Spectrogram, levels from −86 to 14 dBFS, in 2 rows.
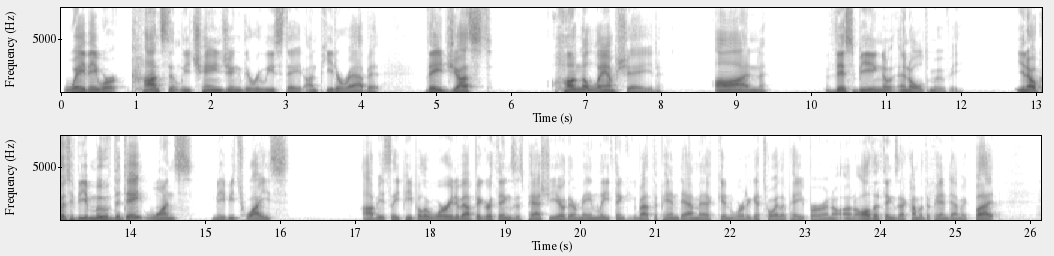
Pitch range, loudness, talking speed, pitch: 90-120 Hz, -33 LUFS, 155 wpm, 105 Hz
